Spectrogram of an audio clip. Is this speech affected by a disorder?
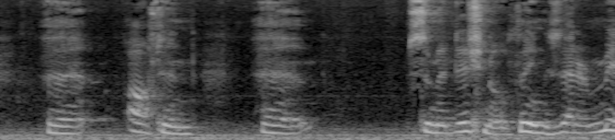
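Yes: Parkinson's disease; stage 3.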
